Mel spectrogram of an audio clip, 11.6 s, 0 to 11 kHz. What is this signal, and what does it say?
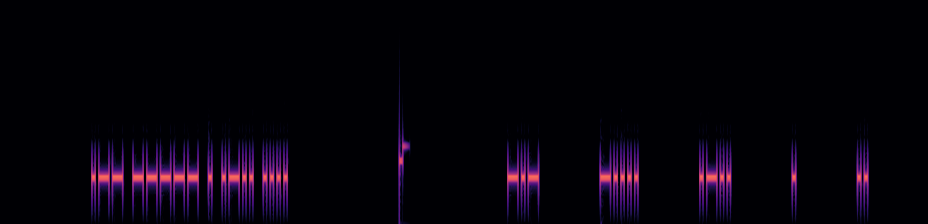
Morse code, heard as a keyed tone, about 28 wpm, spaced as for 14 wpm, 700 Hz. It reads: W0ELH K6LEI
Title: USA Call Signs - 5 Characters - 6x Character Spacing - 28wpm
